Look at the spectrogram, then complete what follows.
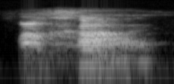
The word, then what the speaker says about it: Akkad: But that's how you should, that is the proper way of pronouncing it is Akkad.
